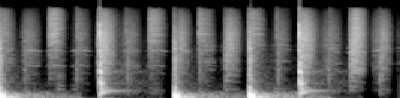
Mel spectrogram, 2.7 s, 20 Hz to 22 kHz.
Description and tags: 714break 019A 090bpm
1 of 3 variations on drum loop 090 bpm. created on ensoniq eps 16+ sampler.
90, bpm, drum, ensoniq, loop, sampler, stick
